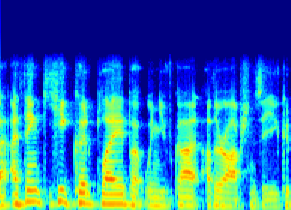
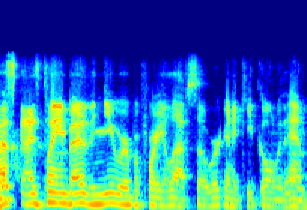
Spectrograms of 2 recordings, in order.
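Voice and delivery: ordinary talk

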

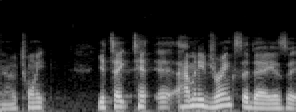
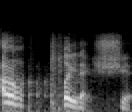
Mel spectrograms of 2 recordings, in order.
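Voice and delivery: high, put-on affronted, bristling, offended tone; 5 semitones higher, 4 dB louder than usual. Retelling a video where a man reacts to a drunk's hug: imitating an offended man. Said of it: "the guy literally got offended".

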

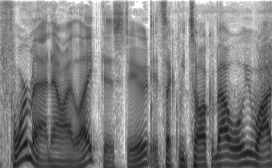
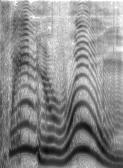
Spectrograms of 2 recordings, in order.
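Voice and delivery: higher put-on Canadian voice; 13 semitones higher than usual. Imitating a Canadian podcast guest: Jordan Peterson voice. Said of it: "he gets that weird, like".

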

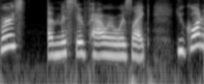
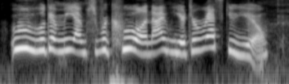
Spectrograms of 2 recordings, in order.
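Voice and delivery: mock cocky, smug, show-off grown-up voice. Mocking a comic drawing that looks grown-up: Franklin as a cocky show-off. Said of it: "he's like".

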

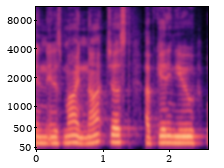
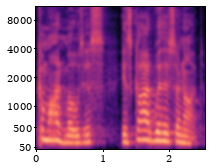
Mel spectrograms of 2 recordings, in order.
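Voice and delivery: slow, sarcastic, mock rude and scornful tone; 3 semitones higher than usual. Retelling the people's complaint to Moses: imitating a sarcastic, mocking complaint. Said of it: "And they were sarcastic, and they were rude".

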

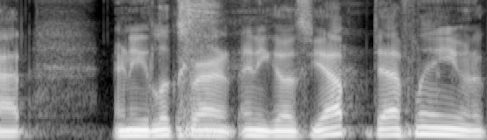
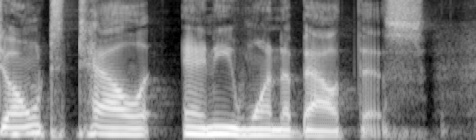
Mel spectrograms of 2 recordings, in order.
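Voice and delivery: terrible, bad put-on Maryland accent; 3 semitones higher than usual. Acting out a guy from the story; terrible Maryland accent. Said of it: "this guy's fucking terrible Maryland accent".

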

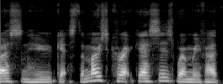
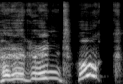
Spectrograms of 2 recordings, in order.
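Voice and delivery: very high, loud exclamation; 13 semitones higher, 6 dB louder than usual. Naming a film character in an impression, Ian McKellen impression. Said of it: "Great impression, [name]".

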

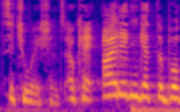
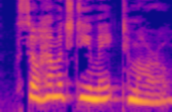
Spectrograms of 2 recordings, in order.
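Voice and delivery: put-on very sweet, endearing tone. Retelling what a husband asked: imitating a dearest tone. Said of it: "in the dearest tone".

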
